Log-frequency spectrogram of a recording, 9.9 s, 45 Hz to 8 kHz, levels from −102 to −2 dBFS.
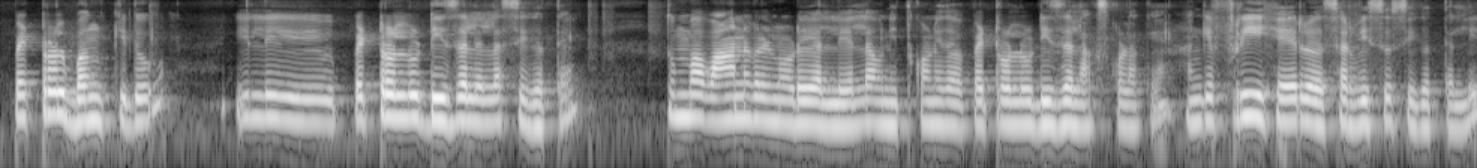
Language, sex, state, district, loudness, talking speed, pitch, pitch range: Kannada, female, Karnataka, Chamarajanagar, -18 LUFS, 130 wpm, 190 Hz, 175-200 Hz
